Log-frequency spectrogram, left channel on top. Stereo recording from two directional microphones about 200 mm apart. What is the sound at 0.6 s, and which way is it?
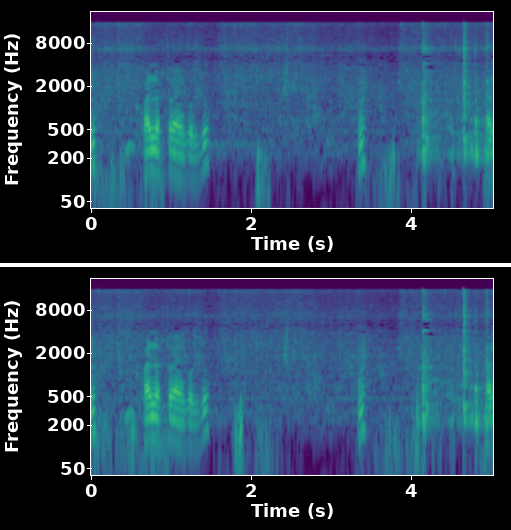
Speech, 20° right (ahead or behind).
